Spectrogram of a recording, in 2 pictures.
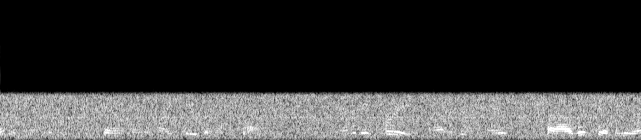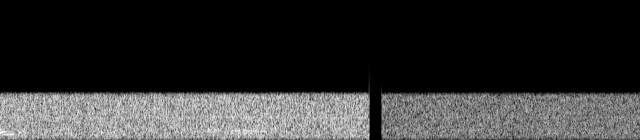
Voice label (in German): Amateurfunk USB; 28650khz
